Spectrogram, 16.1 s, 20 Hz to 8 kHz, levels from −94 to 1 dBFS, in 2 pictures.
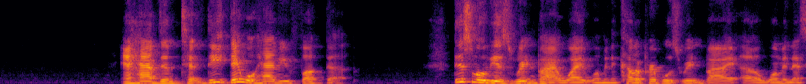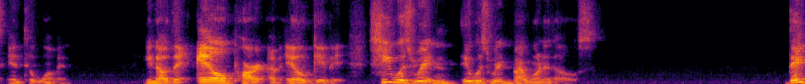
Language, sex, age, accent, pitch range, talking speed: English, male, 30-49, American, 110-155 Hz, 180 wpm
